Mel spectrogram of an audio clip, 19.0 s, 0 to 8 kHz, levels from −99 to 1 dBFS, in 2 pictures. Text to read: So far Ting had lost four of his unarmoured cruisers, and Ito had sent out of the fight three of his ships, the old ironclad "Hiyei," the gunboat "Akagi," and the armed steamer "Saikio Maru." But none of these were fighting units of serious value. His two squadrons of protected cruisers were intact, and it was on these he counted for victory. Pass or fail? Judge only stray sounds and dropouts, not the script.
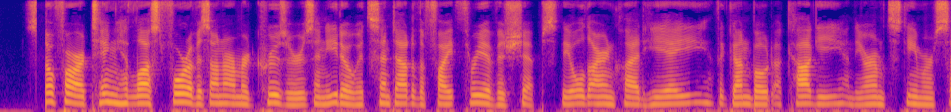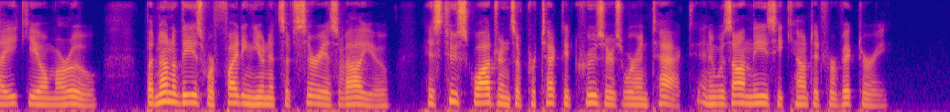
fail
